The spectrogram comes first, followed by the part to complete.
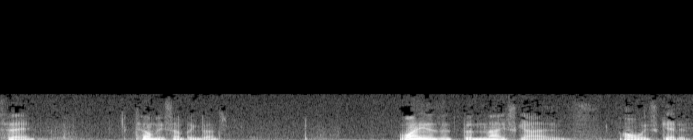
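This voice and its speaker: An American actor playing a cool, cultured hired killer in an old radio crime drama, unhurried, musing and dryly polite. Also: male voice, rumbling low, very animated, gravelly, breathy edge, full character voice. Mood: calm, politely menacing. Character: cool, cultured hired killer who loves classical music. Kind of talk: 1940s-50s radio crime drama acting. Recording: dull old-time radio recording.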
